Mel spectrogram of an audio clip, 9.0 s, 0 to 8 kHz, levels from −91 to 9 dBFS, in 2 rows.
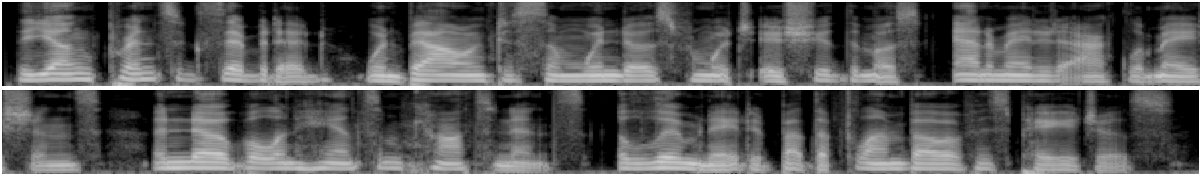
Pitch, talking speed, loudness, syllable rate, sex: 135 Hz, 185 wpm, -21 LUFS, 6.4 syllables/s, female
